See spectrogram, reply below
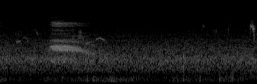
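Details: Great black-backed gull (Larus marinus) at Quiberon, France, in June 2020, calling: one brief, clear note over a steady hiss of wind or surf.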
